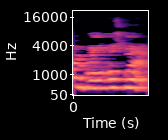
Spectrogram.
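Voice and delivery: put-on tiny, very high little old gnome voice. Voicing a train conductor character greeting a player: little old gnome voice. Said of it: "little old gnome that looks at you and goes".

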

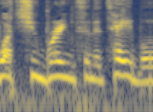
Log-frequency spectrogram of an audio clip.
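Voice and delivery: mock horrible, nasty, hostile tone. Imitating someone asking a partner what they bring: horrible nasty tone. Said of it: "in such a horrible way".

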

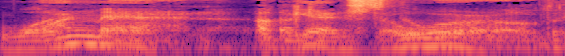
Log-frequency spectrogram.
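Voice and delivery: smooth trailer narrator voice. Like a trailer narrator from a later era, delivering the tagline in a more modern, restrained and matter-of-fact way than the old bombast. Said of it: "the 80s trailer voice would be".

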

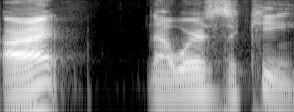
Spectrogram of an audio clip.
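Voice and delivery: ordinary talk

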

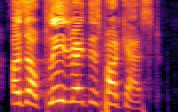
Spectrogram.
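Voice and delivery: enthusiastic, high, eager, close to the mic. Closing a podcast episode to listeners, yelling into the mic. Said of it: "I'm like yelling in the mic".

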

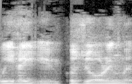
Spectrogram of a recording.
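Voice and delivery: plain

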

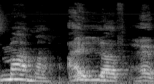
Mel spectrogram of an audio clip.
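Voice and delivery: cartoon toad character voice. Describing a scene where toads fly by, one toad speaks; toad impression. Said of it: "That was a good impression".

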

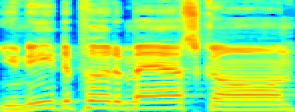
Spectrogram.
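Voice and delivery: put-on shout. Retelling what a passerby yelled over his shoulder, retelling a yell. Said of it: "he yelled out over his shoulder".

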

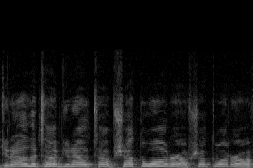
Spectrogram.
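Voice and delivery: acted-out scream. Retelling running to the bathroom as she screams from the shower, retelling a scream. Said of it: "I'm screaming".

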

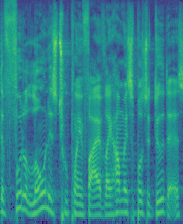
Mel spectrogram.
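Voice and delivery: plain

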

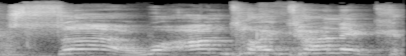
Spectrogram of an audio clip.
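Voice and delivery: put-on gimmicky British accent. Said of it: "a weird gimmicky British accent".

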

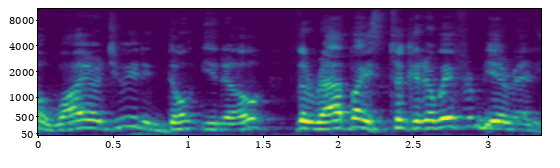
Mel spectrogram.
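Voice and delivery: acted dry, scornful, mocking sarcastic tone. Acting out how he heard the person's words, in a mock-sarcastic tone. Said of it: "He thought that this person was saying it in a sarcastic way. It's like he was saying like this".

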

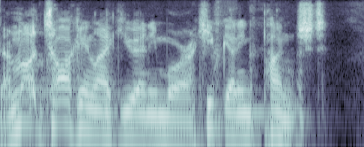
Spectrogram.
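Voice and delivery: normal talking voice

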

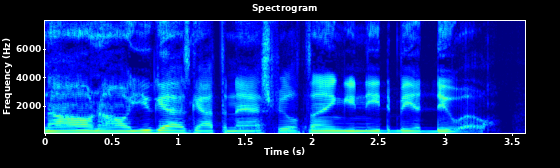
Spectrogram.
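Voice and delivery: put-on voice of a heavy smoker. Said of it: "talk like that 'cause Gary smokes about two packs".

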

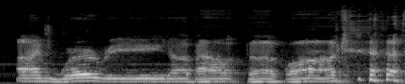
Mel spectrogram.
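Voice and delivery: very slow, drawn-out, digital robot voice.

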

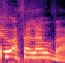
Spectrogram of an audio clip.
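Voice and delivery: put-on high, loud British accent. Speaker joking a player should fall down on purpose, Austin Powers British accent. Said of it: "Why do they have British accents?".

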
